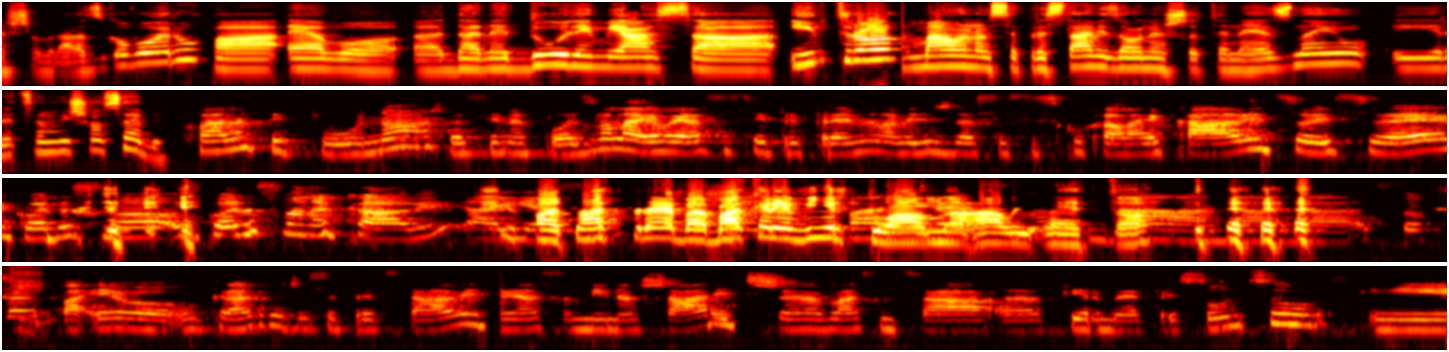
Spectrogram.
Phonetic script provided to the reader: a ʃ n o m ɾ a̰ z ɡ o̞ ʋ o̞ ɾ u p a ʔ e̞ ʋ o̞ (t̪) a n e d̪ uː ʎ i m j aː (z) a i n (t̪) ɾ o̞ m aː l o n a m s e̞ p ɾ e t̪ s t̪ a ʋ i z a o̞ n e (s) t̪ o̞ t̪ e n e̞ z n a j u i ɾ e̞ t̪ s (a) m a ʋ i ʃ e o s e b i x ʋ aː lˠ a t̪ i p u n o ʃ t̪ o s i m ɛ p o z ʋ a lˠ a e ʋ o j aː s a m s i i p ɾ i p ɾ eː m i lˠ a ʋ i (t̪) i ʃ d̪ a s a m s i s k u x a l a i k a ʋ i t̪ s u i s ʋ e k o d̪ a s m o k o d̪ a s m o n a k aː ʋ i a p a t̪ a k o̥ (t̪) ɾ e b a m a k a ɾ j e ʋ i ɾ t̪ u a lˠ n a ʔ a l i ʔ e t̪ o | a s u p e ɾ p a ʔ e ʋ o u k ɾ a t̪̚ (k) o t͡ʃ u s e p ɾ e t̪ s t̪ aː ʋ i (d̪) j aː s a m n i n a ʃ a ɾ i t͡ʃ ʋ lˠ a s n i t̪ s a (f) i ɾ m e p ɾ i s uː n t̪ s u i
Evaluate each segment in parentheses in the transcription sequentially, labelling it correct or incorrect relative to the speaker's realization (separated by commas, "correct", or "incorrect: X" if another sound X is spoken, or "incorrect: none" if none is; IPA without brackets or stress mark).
incorrect: d̪, incorrect: s, correct, incorrect: ʃ, incorrect: i, incorrect: d̪, correct, correct, incorrect: t̪, correct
